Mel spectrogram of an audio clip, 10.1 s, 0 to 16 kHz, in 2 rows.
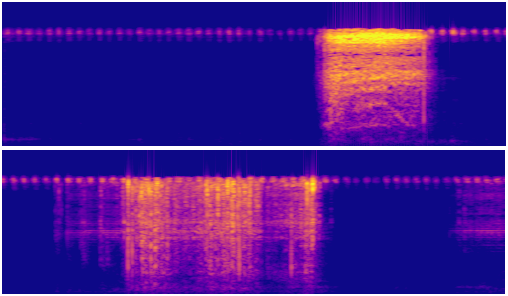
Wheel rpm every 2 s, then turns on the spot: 0, 40, 10, 10, 10.
6-8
